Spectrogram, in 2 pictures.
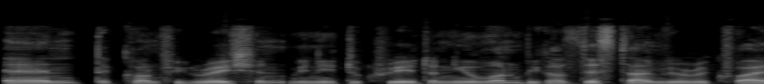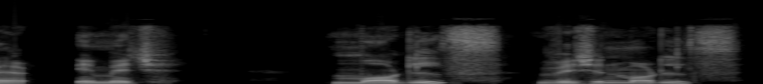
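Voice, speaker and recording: A man giving an informal software walkthrough, halting and thinking aloud, often murmuring to himself as he works. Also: medium pitch, fairly even intonation, creaky, dry recording, lo-fi sound. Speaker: software tutorial instructor.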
